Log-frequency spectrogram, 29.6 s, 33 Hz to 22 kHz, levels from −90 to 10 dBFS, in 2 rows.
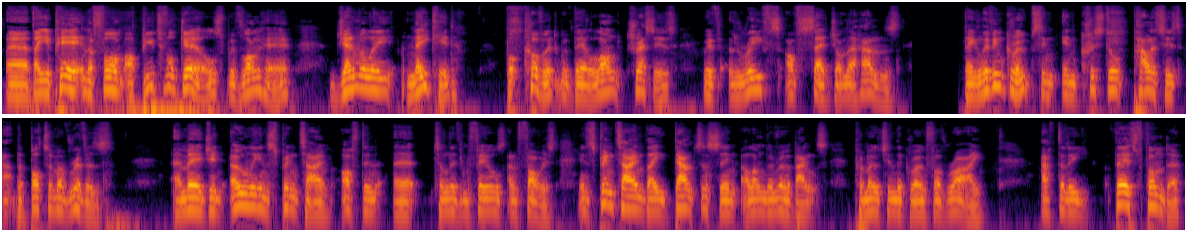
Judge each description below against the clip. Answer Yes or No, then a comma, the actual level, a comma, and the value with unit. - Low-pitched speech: Yes, low, 105 Hz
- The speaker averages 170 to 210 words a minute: No, average, 145 wpm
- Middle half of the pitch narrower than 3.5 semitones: No, average, 4.9 semitones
